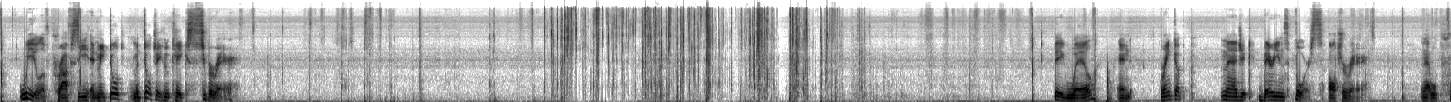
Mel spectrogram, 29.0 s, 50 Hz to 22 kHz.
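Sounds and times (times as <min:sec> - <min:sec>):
cards being handled: 0:04.8 - 0:08.6, 0:09.8 - 0:20.8
wrapper tearing and crinkling: 0:10.6 - 0:17.9.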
